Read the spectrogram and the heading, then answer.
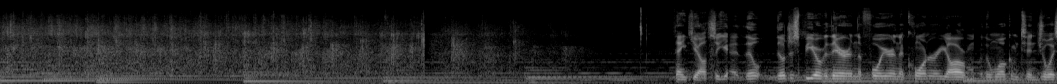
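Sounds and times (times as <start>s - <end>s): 
crowd applauding: 0.0s - 6.0s
speech: 6.8s - 10.5s.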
